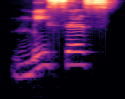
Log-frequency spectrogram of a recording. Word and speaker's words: Mrs: titles for example M RS Mrs RS is pronounced mes misses is the um married woman yeah like Mr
